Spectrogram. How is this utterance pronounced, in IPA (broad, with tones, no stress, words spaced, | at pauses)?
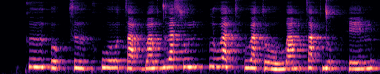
kɯː˦˥ʔo˨˩k̚sɯː˨˩kʰwoː˦˥ ta˨˩p̚ba˧w dɯ˦˥a̯su˦˥n pʰlu˥˩a̯tʰu˧a̯toː˨˩wa˧m ta˦˥k̚do˦˥k̚pʰe˦˥n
